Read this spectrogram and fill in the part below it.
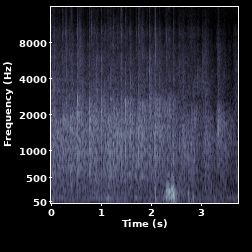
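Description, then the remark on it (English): A crowd applauds steadily as a guest is brought up, a dense crackle of many hands clapping at once that stays fairly even throughout, with a brief low thump and a slight swell near the end. “Hey, an applause would be good right here.”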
